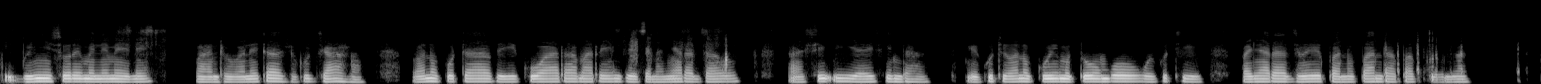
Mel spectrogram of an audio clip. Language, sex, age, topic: Ndau, male, 18-24, health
